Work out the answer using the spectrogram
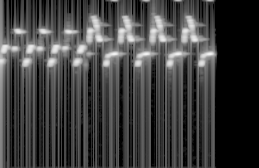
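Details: Goldfinch cantada enlazada with two changes, clean song: quick paired high chirps repeat, then change near the middle to louder, sharper, bouncing notes repeated several times before silence.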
